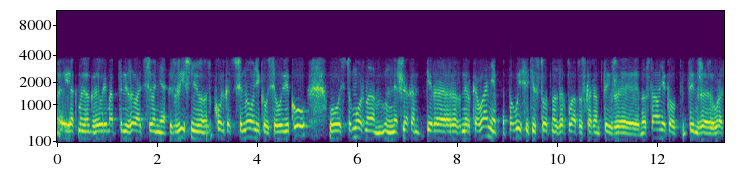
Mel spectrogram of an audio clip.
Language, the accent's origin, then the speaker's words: Russian; Belarus; Добро, мы, белорусы, погодимся, давайте нам $1000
